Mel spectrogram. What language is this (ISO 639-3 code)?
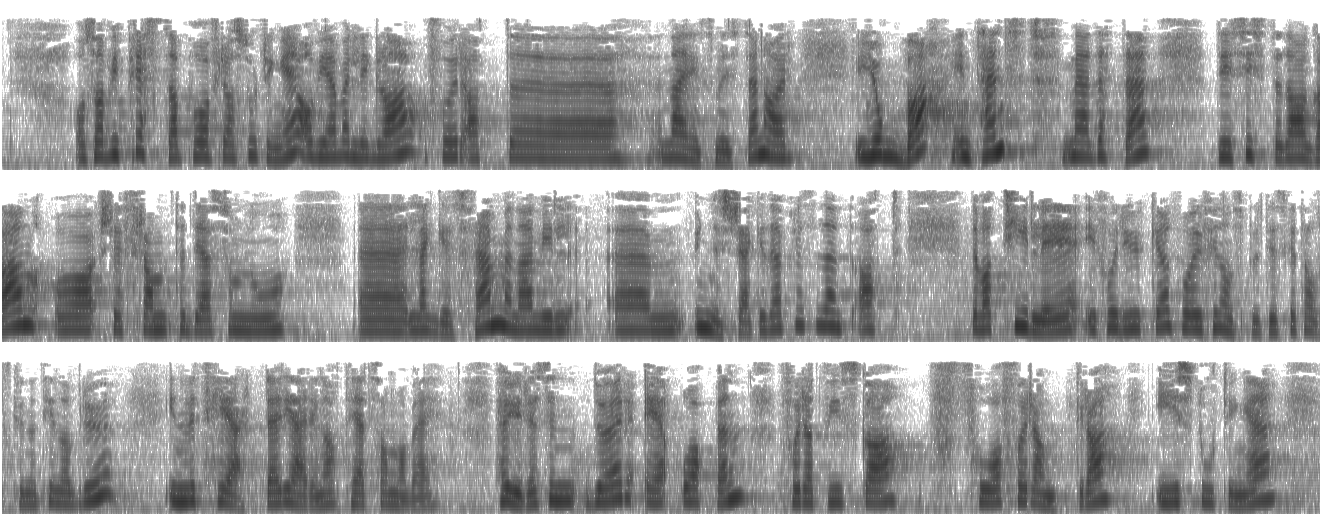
nob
